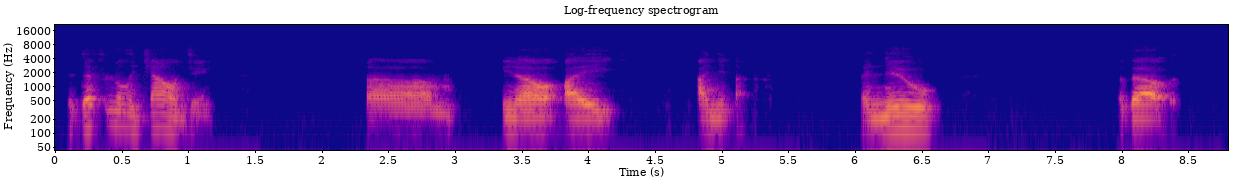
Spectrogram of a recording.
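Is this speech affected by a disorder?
Yes: stuttering; stutter since childhood, known to classmates at earlier school before 7th grade; adult, past college freshman year, working, constantly trying to improve stutter; uses small talk to avoid stuttering, talked little as child, discloses stutter, training others builds confidence; here repeated words, blocks.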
